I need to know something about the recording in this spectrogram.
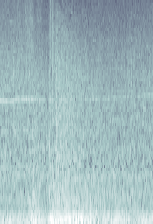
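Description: A tank cannon fires with a deep boom.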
